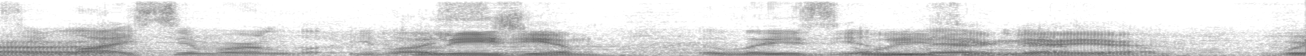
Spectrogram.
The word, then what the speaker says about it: Elysium: there was District 9, and there was how do you pronounce it? Elysium or Elysium. Elysium.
